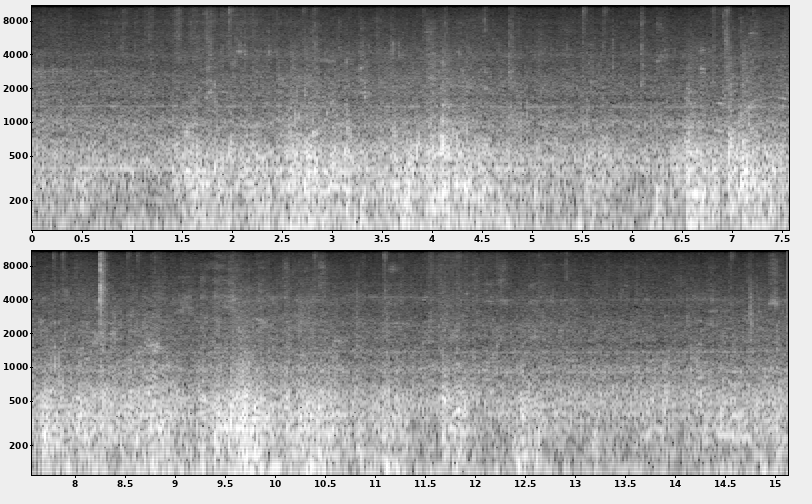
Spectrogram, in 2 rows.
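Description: Nankai 30000 series electric train running at about 58 km/h, heard from the front of the cab: a steady rumble of wheels on rail that swells a little midway, with one sharp click about eight seconds in.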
